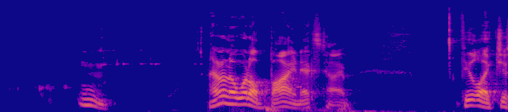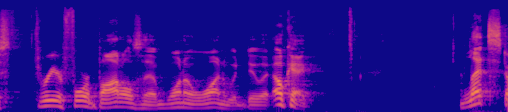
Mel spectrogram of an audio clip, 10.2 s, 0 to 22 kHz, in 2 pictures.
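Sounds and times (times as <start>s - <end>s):
sipping a drink: 0.0s - 2.1s
speech: 0.8s - 1.2s, 2.1s - 3.6s, 4.6s - 8.3s, 9.7s - 10.1s.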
